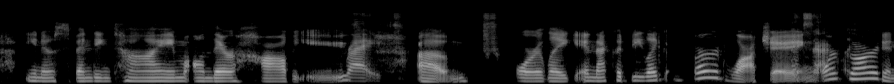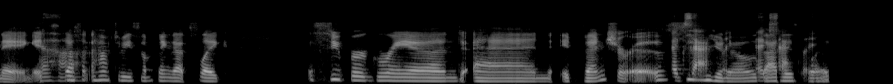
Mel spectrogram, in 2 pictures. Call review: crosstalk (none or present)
present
